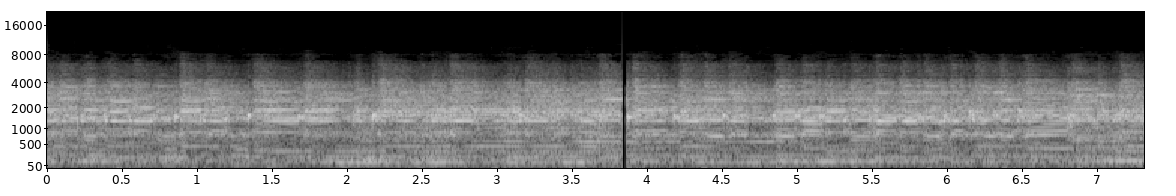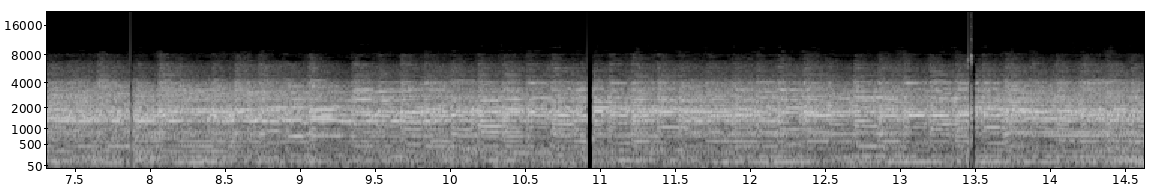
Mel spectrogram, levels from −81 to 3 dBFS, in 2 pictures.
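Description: Four brief faults from damaged data in a compressed stream break into the audio at 3.83–3.87, 7.85–7.89, 10.91–10.96 and 13.43–13.51 s. Each lasts 40 to 80 ms, as the decoder misreads corrupted frames and then resynchronises.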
